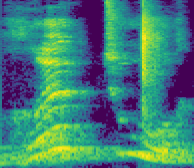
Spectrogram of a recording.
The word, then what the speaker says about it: retour: Ici, le son OU. Toujours, vous commettez cette faute. On dit ou, une petite roue, et on prononce ou. O avec U, on la prononce ou. C'est pas O, non.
